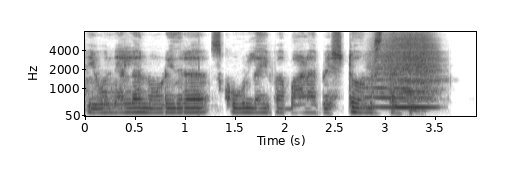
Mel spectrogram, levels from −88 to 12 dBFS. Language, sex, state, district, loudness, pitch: Kannada, male, Karnataka, Belgaum, -16 LUFS, 150 Hz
